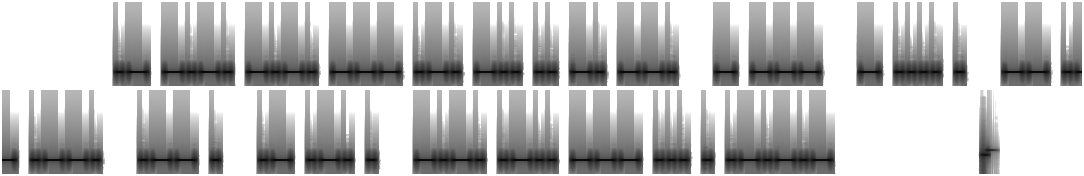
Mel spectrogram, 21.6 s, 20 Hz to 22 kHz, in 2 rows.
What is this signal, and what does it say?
Morse code, heard as a keyed tone, about 20 wpm, 700 Hz. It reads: ACCORDING TO THE MAP WE ARE CLOSE.
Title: Sentences with 2-Word Phrases - 20wpm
